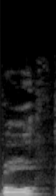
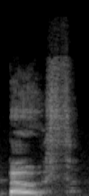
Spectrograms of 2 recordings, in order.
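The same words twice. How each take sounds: First: The word has an L sound in the middle. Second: The word has no L sound in the middle. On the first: "saying both with an L in the middle" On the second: "so I've kind of transitioned to both"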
